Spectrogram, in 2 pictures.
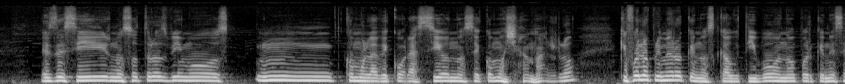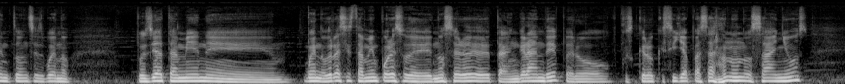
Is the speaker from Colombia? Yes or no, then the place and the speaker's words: no; Ozumba de Alzate, State of Mexico, Mexico; soy originario de Ozumba, de Alzate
